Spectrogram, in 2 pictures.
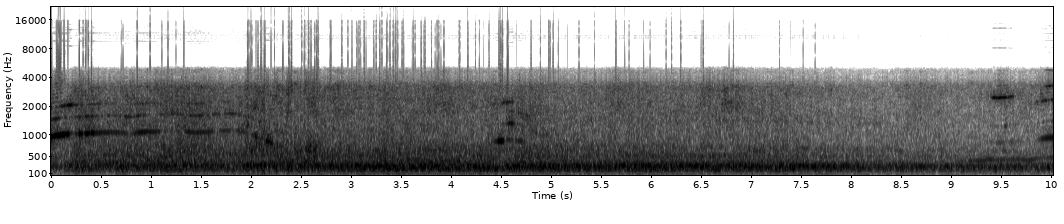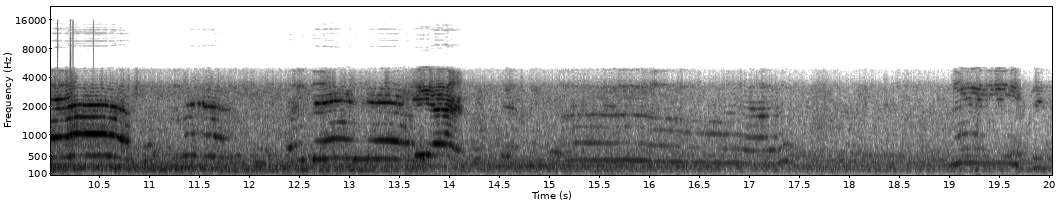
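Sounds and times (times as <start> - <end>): metro car rumbling: 0.0 - 20.0
toddler whining cries: 9.4 - 11.9.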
